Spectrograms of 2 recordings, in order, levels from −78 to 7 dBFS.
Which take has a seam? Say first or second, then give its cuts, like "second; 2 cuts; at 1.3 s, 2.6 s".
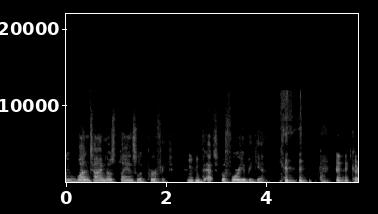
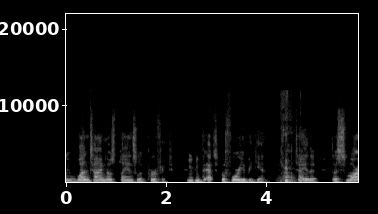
second; 1 cut; at 4.6 s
